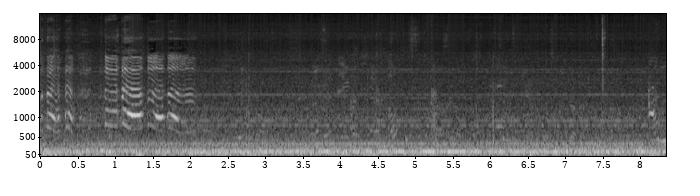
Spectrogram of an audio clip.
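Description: Steady cabin drone of an airliner taxiing after landing: engines at low taxi power and cabin air, with a few constant hum tones. A person's voice speaks briefly in the first two seconds.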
